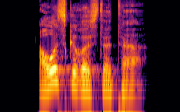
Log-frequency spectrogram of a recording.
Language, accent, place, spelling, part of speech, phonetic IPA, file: German, Germany, Berlin, ausgerüsteter, adjective, [ˈaʊ̯sɡəˌʁʏstətɐ], De-ausgerüsteter.ogg
- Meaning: inflection of ausgerüstet: 1. strong/mixed nominative masculine singular 2. strong genitive/dative feminine singular 3. strong genitive plural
